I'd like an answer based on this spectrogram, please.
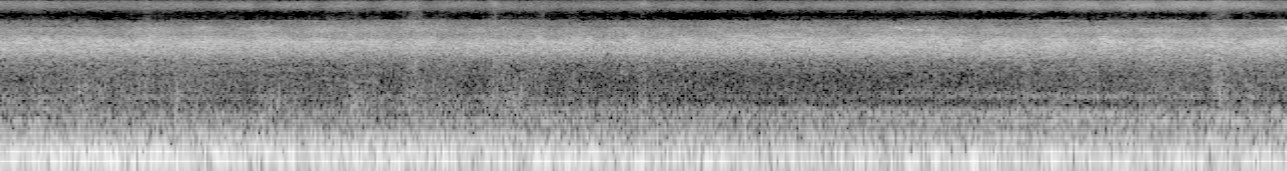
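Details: Korean cicadas drone in a strong, continuous high buzz that stays steady throughout, with a low background hum and a few faint ticks.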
